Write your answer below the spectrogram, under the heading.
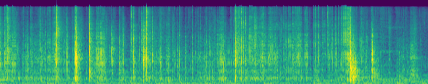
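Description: Clear plastic takeout salad container being pried open with a fork: its seal tearing and the stiff plastic lid crackling and snapping, with a few loud cracks about a second and a half in and again about seven seconds in.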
